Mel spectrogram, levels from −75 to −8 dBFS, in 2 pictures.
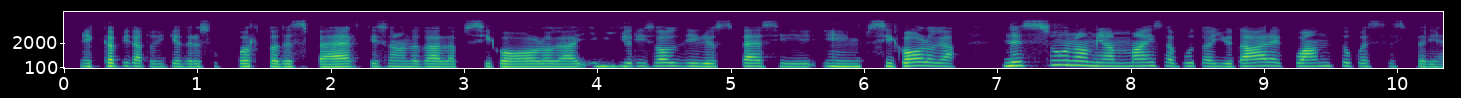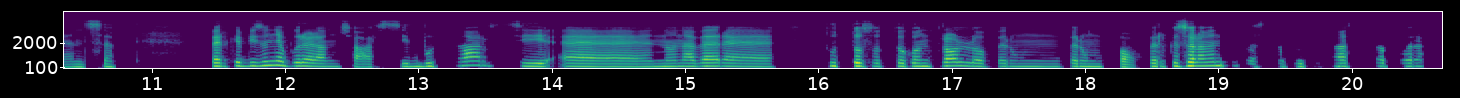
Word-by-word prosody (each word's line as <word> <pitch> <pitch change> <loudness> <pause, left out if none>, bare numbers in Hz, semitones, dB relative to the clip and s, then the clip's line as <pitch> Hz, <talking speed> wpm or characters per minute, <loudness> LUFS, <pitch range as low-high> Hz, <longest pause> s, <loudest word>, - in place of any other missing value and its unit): mi 195 - +1
è - - -29
capitato 200 -2 +2
di 180 - -8
chiedere 180 -1 -3
supporto 185 +2 -3
ad 180 - 0
esperti, 180 +1 +2
sono 185 +1 -3
andata 180 0 -1
alla 175 0 +1
psicologa, 180 0 +1
i 190 +2 -7
migliori 205 +1 -2
soldi 210 -1 0
li 190 - +2
ho - - 0
spesi 190 -1 -2
in 185 -2 +1
psicologa, 210 +1 +2 0.3
nessuno 255 +4 +3
mi 225 -2 +1
ha 215 - +3
mai 220 +2 +1
saputo 210 -1 -6
aiutare 205 +3 +2
quanto 215 +2 0
queste 195 -1 -10
esperienze. 170 0 -7 0.7
Perché 215 +1 +4
bisogna 250 +4 +2
pure 220 -1 +3
lanciarsi, 185 -2 -4
buttarsi 210 0 -1
e 185 -2 +1
non 195 +1 -2
avere 200 -3 +2 0.4
tutto 215 -1 +4
sotto 200 0 -4
controllo 205 0 +2
per 195 +1 -7
un 185 -1 -7
per 190 -1 -2
un 180 -1 -1
po', 165 -4 -2
perché 200 0 0
solamente 230 +2 +5
questo 180 +1 -15
poi 185 -1 -6
ti 195 - -45
fa 200 0 0
assapora 205 0 -8
195 Hz, 150 wpm, -24 LUFS, 185-210 Hz, 0.7 s, solamente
